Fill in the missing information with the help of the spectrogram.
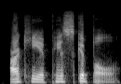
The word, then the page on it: archiepiscopal: American English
